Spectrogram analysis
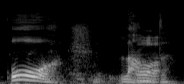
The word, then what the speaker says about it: Åland: Oland. Orland. Yeah, that's pretty good. You, Mano? Oland. Alan. Oland. Alan. It's Åland.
